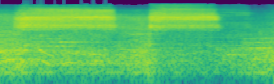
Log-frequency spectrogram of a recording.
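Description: Two loud, steady hisses, the first about a second and a half long and the second about a second, with a short gap between, over crowd murmur.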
